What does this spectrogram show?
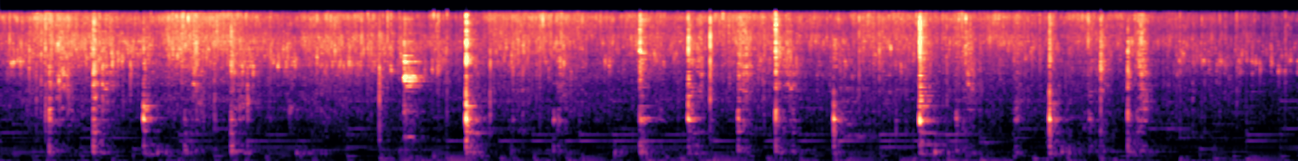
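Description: Sliced red onion and garlic sizzling in hot oil in a wok, with a metal ladle scraping and clinking against the pan as they are stirred.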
